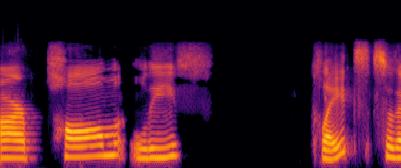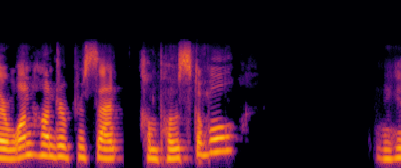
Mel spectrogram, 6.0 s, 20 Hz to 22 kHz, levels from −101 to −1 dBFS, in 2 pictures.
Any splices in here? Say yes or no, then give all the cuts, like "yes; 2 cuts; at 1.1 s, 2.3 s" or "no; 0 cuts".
no; 0 cuts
